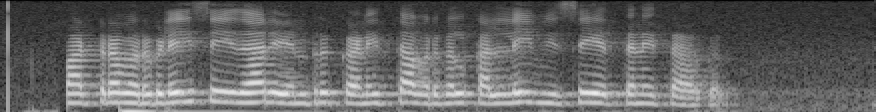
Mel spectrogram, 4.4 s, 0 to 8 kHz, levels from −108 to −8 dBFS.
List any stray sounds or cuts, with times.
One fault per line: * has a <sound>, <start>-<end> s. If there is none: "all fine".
all fine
